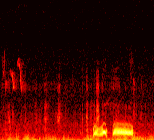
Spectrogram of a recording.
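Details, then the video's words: Spotted dove cooing to stir other doves into calling: after a noisy low rumble, a short rising double note and one steady, drawn-out hollow hoot sound out. "Tiếng chim cu gáy kích bổi nhanh nổi"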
